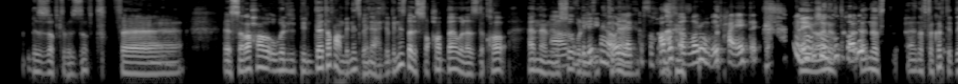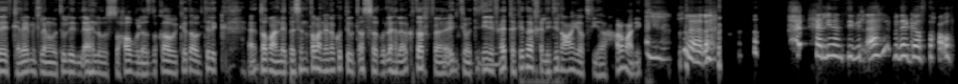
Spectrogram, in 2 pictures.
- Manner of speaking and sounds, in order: tapping; laugh; laughing while speaking: "ما لهُمش وجود خالص؟"; chuckle; laugh; laughing while speaking: "خلّينا نسيب الأهل ونرجع الصحاب"; laugh
- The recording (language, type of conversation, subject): Arabic, podcast, إيه دور أهلك وصحابك في دعمك وقت الشدة؟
